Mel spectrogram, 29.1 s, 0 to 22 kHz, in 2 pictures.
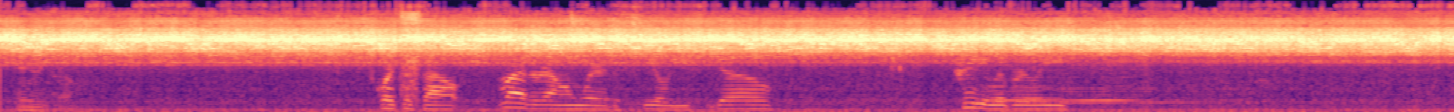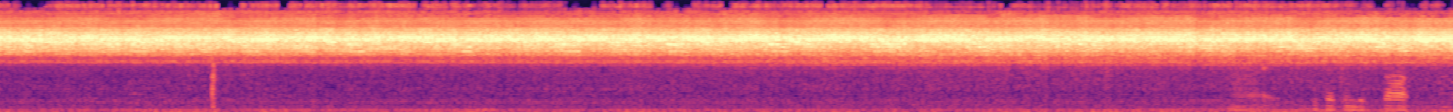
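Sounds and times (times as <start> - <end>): insect chorus hiss: 0.0 - 29.0
low hum: 9.8 - 12.7.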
